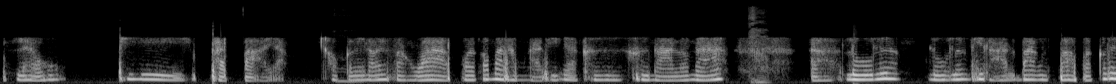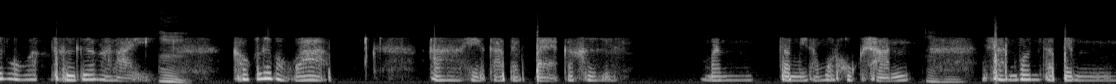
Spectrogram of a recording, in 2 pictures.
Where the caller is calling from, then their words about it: Nonthaburi, Thailand; นนทบุรีค่ะ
